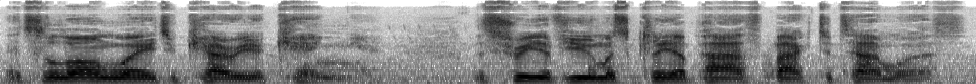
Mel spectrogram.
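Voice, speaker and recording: An actor playing a stern, dry-witted Viking warrior in a video game, speaking in a measured, deadpan, commanding way. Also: male voice, fairly high pitch, a little hiss or hum. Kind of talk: video game cutscene acting.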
